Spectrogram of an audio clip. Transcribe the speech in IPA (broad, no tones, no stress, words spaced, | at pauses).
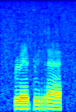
ɭɛʈʉræ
